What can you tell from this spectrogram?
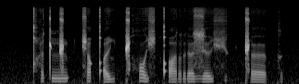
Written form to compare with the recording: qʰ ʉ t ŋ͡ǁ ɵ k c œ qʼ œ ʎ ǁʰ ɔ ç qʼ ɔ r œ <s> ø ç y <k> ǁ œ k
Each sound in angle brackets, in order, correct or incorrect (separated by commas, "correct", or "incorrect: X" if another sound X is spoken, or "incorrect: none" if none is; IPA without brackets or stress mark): incorrect: z, correct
